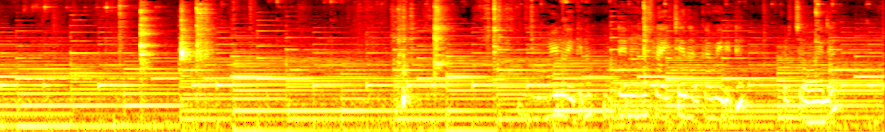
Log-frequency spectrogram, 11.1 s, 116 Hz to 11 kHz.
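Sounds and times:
background music: 0:00.0 - 0:11.0
steel cookware clinking: 0:01.5 - 0:03.1, 0:04.9 - 0:08.6.

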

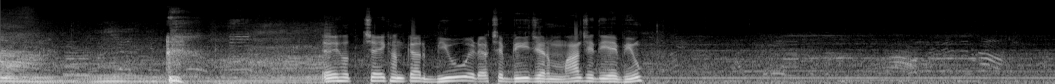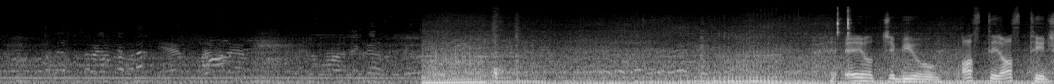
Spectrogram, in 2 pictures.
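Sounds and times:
motorbike engine rumble: 0:00.0 - 0:21.0.

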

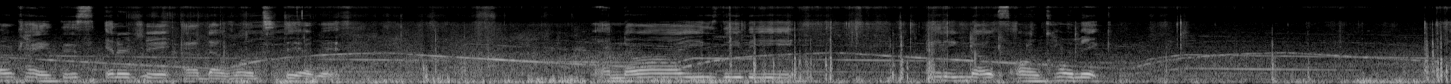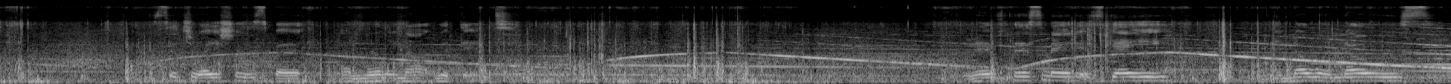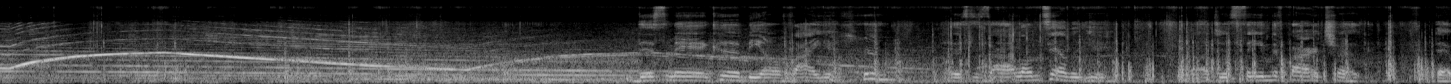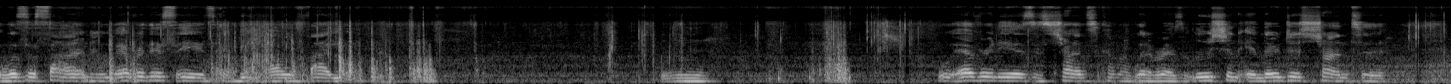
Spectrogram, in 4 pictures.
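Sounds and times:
siren wailing: 0:00.0 - 0:48.0
low rumble of wind: 0:00.0 - 0:58.0.

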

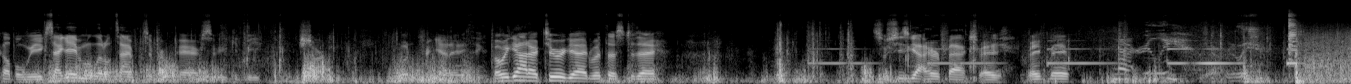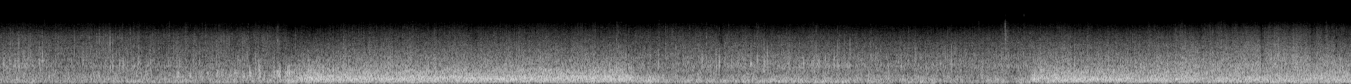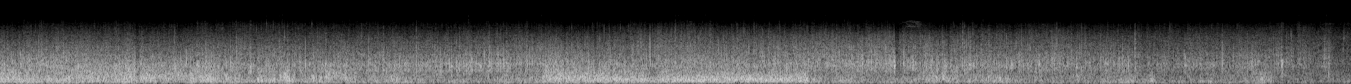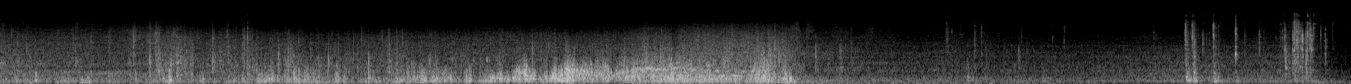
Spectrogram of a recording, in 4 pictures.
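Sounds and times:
tyres on gravel road: 0:00.0 - 0:54.0
wind buffeting microphone: 0:00.0 - 0:54.0.

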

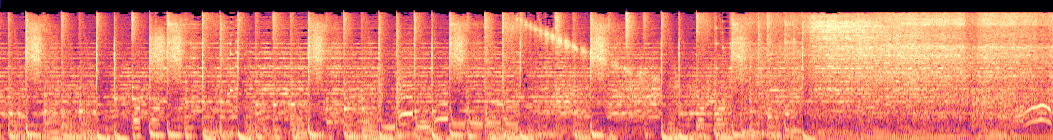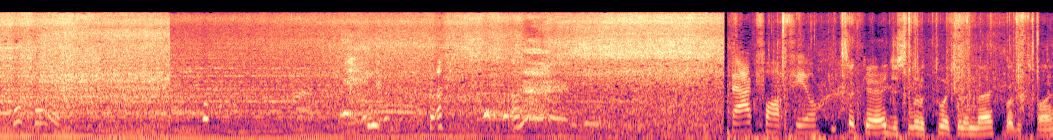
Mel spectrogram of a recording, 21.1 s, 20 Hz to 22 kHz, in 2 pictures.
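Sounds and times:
music playing: 0:00.0 - 0:17.1
waterfall rushing: 0:08.0 - 0:17.8
people shouting and whooping: 0:10.1 - 0:11.2.

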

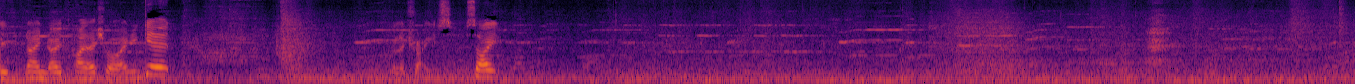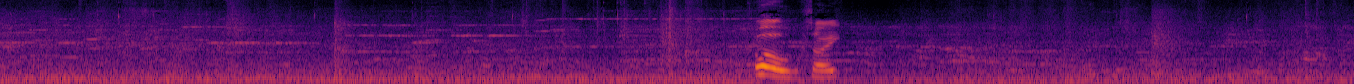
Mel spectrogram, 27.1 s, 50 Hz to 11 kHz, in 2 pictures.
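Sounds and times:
faint in-store background music: 0:00.0 - 0:27.0
shopping trolley wheels rattling: 0:00.0 - 0:27.0.

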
